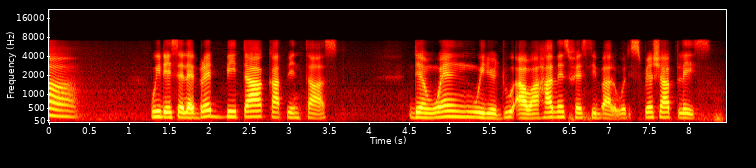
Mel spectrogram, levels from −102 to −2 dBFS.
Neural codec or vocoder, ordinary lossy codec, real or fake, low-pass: codec, 16 kHz, about 1 kbps, DyCAST, with the encoder's durations; none; fake; 7.2 kHz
